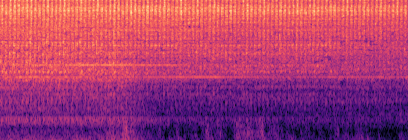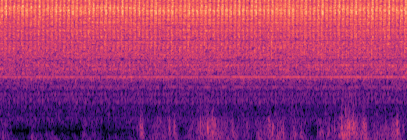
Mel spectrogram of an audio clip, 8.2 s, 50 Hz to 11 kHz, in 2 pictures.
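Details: 2017 Honda CR-V at idle: a steady idle with a light, fairly regular tick about four times a second over the hum. Owner asks whether it is normal; source unclear.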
